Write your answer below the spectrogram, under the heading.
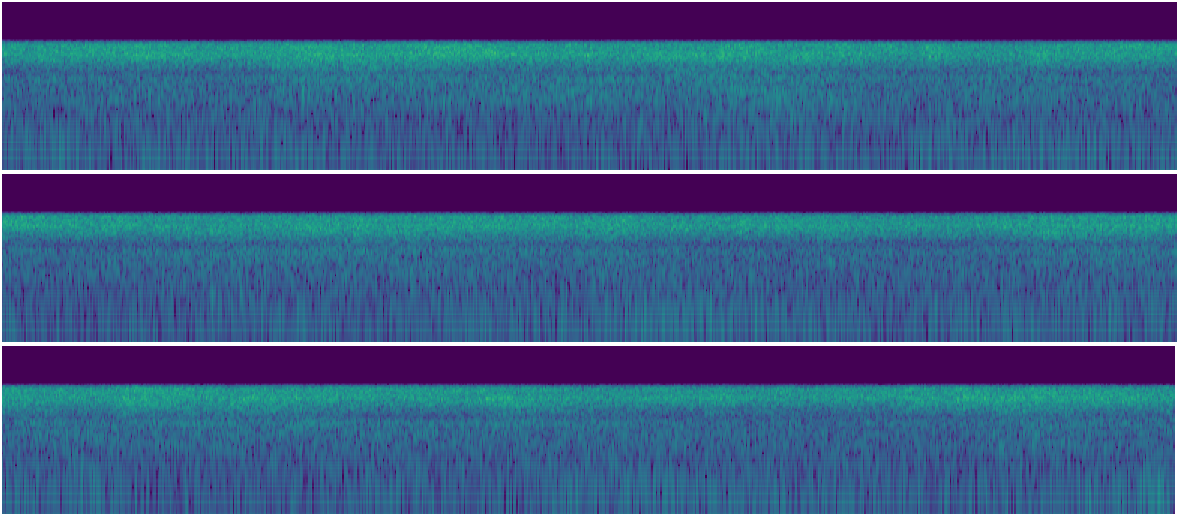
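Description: Shower spray hissing steadily onto a cat and the tiled wall and floor of a shower stall.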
